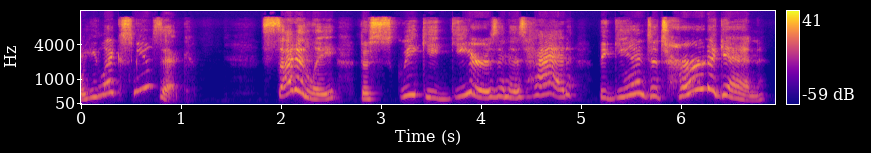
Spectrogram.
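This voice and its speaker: High-pitched, very lively woman reading to children. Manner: expressive, drawn-out words, gasps and asides to young listeners. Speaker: children's librarian reading aloud. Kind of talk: animated picture-book read-aloud for children.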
